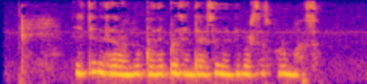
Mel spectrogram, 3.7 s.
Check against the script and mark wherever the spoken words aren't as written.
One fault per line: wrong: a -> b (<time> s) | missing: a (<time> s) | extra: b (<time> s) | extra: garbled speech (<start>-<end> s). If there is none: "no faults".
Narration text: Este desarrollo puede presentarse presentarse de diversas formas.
missing: presentarse (2.2 s)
